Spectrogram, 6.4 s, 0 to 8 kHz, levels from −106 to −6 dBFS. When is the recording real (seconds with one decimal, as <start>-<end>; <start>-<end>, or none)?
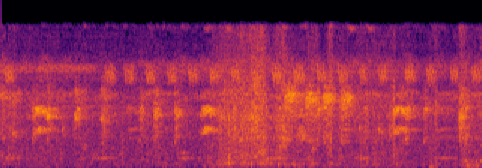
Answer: none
